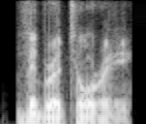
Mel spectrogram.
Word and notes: vibratory: British English

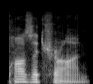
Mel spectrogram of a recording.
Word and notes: positron: American English

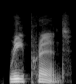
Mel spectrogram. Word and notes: reprint: American English

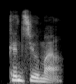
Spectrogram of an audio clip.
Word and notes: consumer: Indian

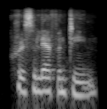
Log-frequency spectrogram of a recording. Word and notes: chryselephantine: Indian

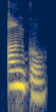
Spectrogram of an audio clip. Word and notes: unco: Indian

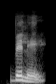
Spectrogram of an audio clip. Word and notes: belay: Indian

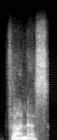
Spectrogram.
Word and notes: tholos: Indian

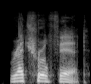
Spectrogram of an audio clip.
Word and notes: retrofit: American English

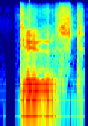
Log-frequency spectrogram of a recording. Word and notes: deuced: American English

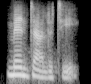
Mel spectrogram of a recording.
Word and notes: mentality: Indian

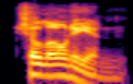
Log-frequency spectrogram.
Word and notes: chelonian: American English

